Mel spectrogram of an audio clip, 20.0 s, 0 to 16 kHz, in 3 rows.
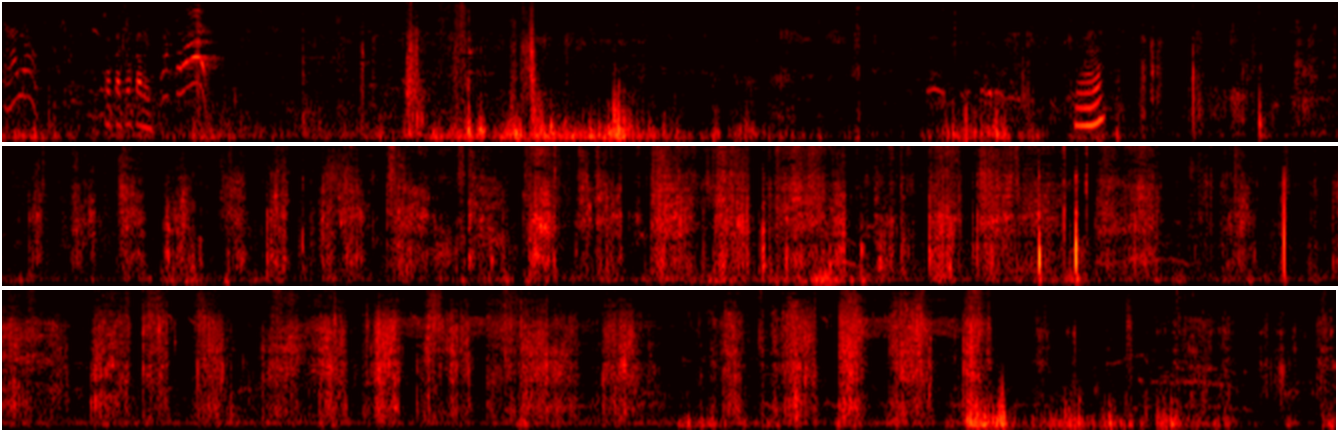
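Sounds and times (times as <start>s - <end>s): trowel scraping grout: 6.7s - 19.9s.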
